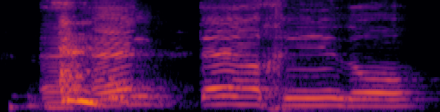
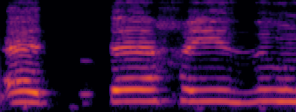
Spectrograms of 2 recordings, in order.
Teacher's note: kha tebal dia punya tafkhim ya. Dia punya isti'la situ. Antakhidhu tu nipis.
